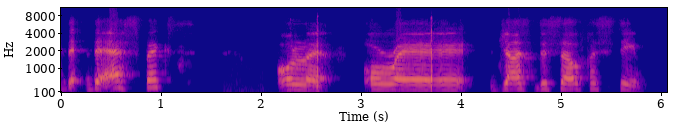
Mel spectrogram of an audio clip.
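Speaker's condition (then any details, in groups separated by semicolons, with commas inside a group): Cerebral palsy; uses a wheelchair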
